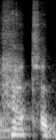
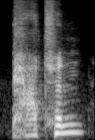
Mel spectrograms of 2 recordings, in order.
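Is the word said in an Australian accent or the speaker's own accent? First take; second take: own; Australian. First: It is said in the speaker's own accent. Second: It is said in an Australian accent.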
